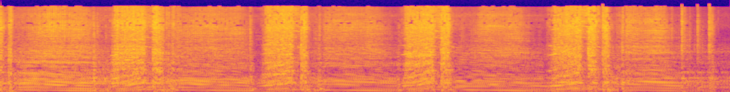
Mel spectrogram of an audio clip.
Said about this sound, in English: This was hilarious. I can still barely hear. But this is the winning entry at the rev contest. Let's roll it.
